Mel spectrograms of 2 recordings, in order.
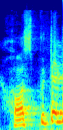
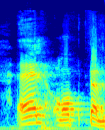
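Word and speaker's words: L'Hôpital: हॉस्पिटल इसको कुछ लोग पढ़ते थे, लेकिन एच साइलेंट होता है, इसलिए मैं इसको लिख भी नहीं रहा हूँ। एच एल ऑप्टल बोलना चाहिए केवल।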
